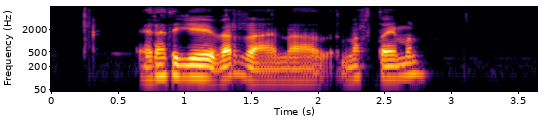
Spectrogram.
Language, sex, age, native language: Icelandic, male, 20-29, Icelandic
